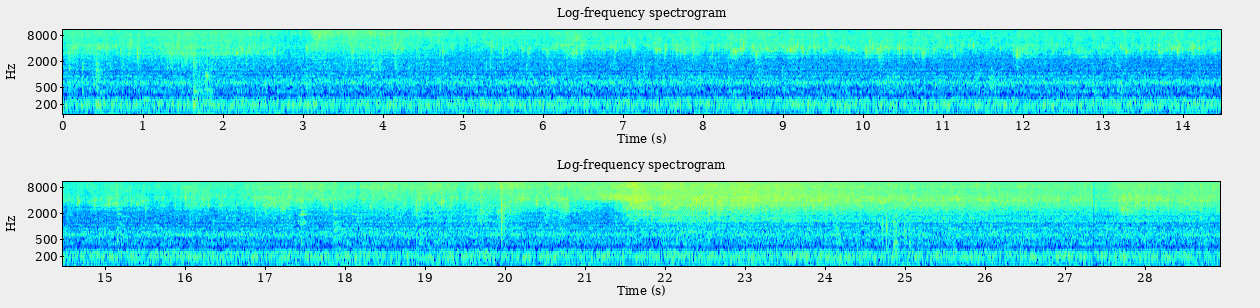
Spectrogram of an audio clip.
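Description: Beef steak sizzling steadily as it fries in foaming fat in a cast-iron skillet. The sizzle grows louder and brighter about two-thirds of the way through.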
